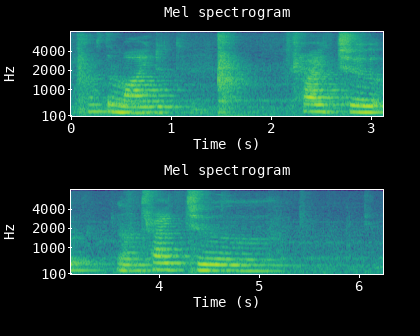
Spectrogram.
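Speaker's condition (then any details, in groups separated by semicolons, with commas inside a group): No condition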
